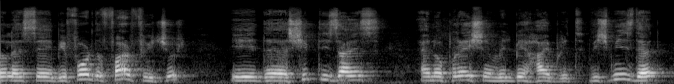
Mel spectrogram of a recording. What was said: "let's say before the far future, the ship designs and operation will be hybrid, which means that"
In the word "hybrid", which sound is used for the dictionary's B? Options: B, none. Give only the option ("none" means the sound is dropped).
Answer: B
